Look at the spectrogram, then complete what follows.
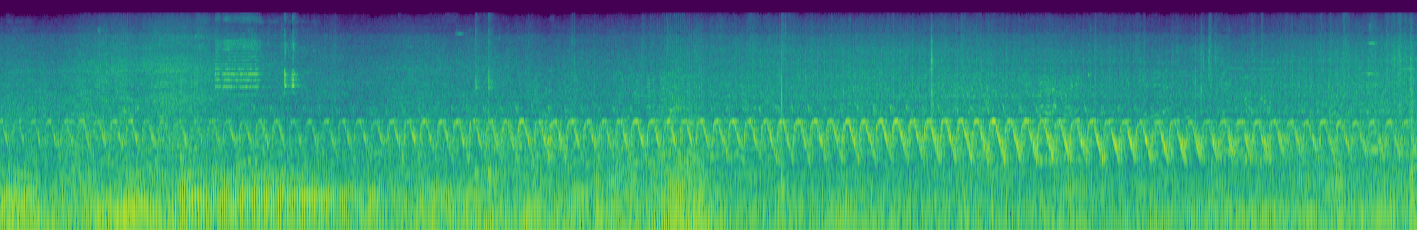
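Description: Electronic siren in a rapid yelp, its pitch sweeping up and down several times a second over a low street rumble.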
